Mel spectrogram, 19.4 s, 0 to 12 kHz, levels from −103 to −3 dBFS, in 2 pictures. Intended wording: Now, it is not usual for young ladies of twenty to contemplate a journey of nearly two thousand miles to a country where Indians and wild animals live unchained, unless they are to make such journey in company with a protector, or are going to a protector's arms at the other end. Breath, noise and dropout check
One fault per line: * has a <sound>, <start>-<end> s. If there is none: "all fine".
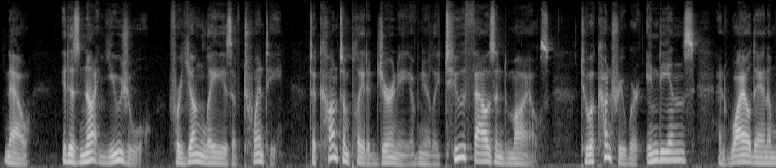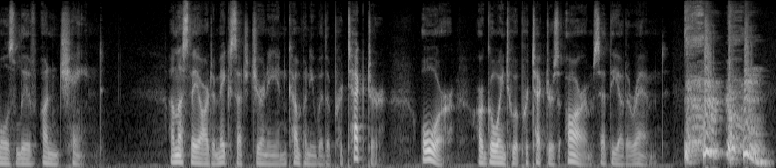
* has a cough, 18.2-19.4 s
